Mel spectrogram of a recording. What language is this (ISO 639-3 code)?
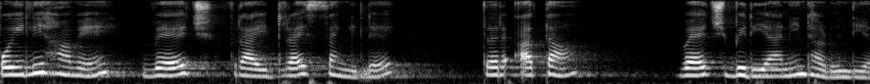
kok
